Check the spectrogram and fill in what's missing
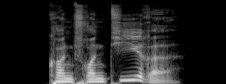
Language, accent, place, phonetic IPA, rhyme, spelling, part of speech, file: German, Germany, Berlin, [kɔnfʁɔnˈtiːʁə], -iːʁə, konfrontiere, verb, De-konfrontiere.ogg
- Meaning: inflection of konfrontieren: 1. first-person singular present 2. first/third-person singular subjunctive I 3. singular imperative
